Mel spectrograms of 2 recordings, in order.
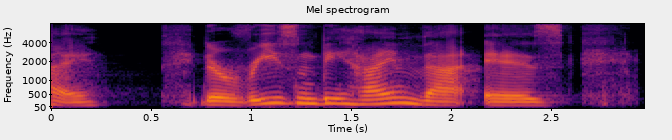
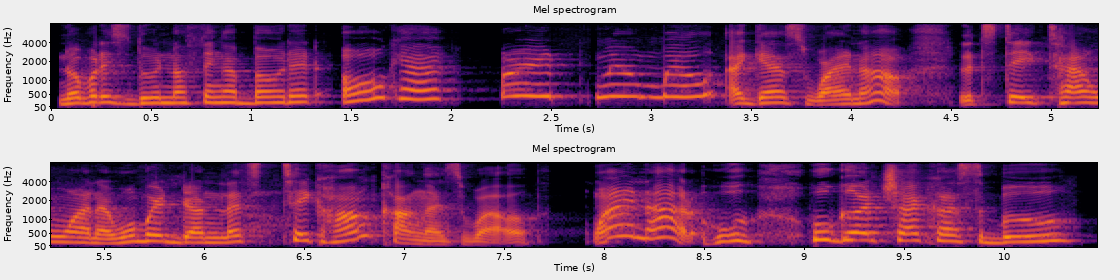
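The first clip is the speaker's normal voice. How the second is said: sassy high mock voice, pitched way up; mocking China; 6 semitones higher than usual. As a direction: play China as a sassy diva daring anyone. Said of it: "China's like".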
